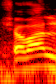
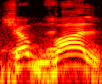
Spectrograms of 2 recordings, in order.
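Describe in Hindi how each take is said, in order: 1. बीच की w ध्वनि छोटी और एक ही है। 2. बीच की w ध्वनि दोहरी है और खिंची हुई है। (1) "शवाल नहीं है"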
